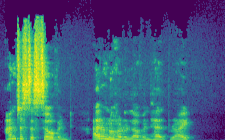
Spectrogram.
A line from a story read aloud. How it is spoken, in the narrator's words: said the fridge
